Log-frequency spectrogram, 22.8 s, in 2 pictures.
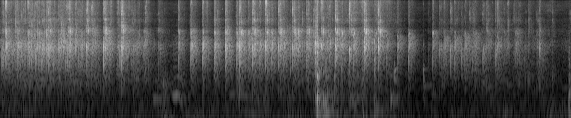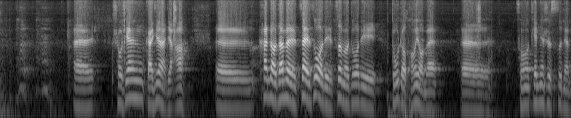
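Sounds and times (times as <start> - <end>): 
warm applause: 0.0 - 11.1
speech: 12.9 - 22.8.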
